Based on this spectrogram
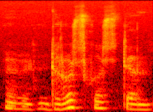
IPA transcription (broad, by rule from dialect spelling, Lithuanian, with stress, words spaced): ɪ ˈdrʊskoːs ˈtʲɛn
